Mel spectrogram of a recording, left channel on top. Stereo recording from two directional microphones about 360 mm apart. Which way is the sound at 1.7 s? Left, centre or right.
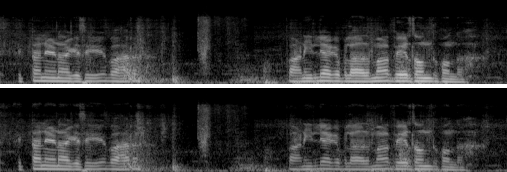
Centre.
